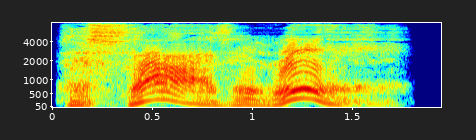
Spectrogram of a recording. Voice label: Male Murloc Start; zh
